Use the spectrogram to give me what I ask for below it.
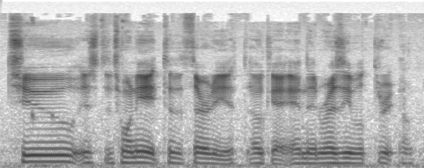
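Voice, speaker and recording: A man's voice: mid-range voice, fast talker, a loud crowd. A man co-hosting a casual gaming chat, explaining details in an insistent, exacting way. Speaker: podcast co-host. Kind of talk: casual video game chat.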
